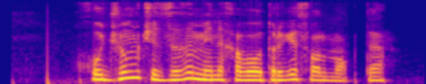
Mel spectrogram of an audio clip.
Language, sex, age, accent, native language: Uzbek, male, 30-39, Buxoro, Uzbek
